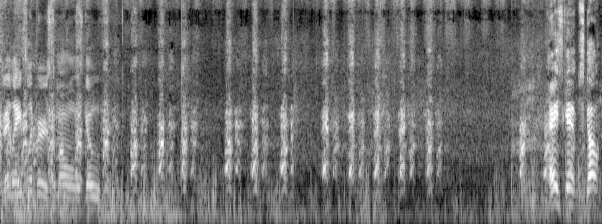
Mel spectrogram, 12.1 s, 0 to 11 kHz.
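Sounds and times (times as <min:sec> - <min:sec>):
dog barking high-pitched: 0:00.3 - 0:08.9.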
